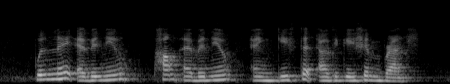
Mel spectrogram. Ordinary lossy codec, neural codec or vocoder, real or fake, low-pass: none; codec, 16 kHz, 2 kbps, FunCodec, trained on Chinese and English, 25 frames a second; fake; 7.2 kHz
